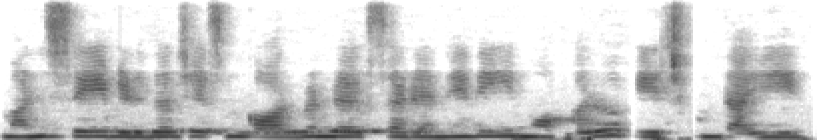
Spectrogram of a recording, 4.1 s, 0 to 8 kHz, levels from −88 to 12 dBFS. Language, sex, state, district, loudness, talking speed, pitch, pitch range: Telugu, female, Andhra Pradesh, Srikakulam, -18 LUFS, 130 wpm, 245 Hz, 230-260 Hz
